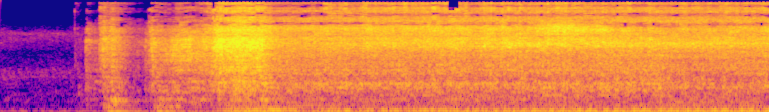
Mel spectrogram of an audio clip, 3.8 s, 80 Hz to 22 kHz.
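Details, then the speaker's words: 1962 Corvette, warmed up, after distributor service (filed point contacts, lubricated cam) plus coil and wiring fixes that cured a hard start: brief crank, fires almost at once and settles into a steady, even idle. "uh it starts right up now so uh turn the key off turn it back on starting right up and that's the way it should be"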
